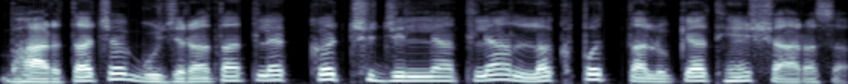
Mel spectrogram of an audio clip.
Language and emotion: Goan Konkani, neutral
